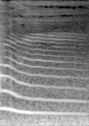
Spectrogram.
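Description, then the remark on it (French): A racing car roars past in front of the listener, its loud, steady engine whine sliding downward in pitch as it goes, one continuous sweep with no voices. “Le souvenir que j'en ai, c'est le bruit des moteurs aigus, et puis quand ils passent devant nous, le bruit devient plus grave.”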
